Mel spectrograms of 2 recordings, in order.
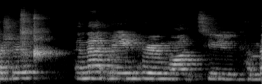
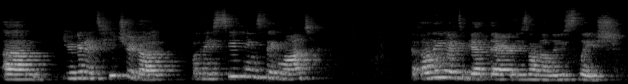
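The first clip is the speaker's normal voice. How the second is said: ordinary delivery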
